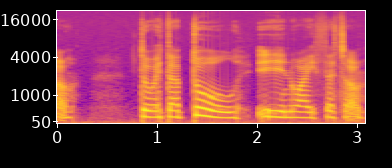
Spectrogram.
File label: "dwl", Welsh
